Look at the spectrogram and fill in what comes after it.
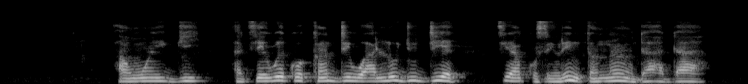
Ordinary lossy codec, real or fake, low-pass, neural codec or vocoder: none; fake; none; codec, 16 kHz, 6 kbps, DAC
